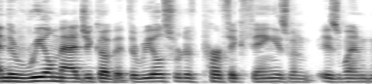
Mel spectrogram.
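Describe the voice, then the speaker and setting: A man with an American accent uses a plain, everyday voice at medium pitch, speaking at a fairly slow pace with fairly even intonation on a very clean recording with a silent background. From US, Northern Virginia. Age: 30s. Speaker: music photographer. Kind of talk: casual interview.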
